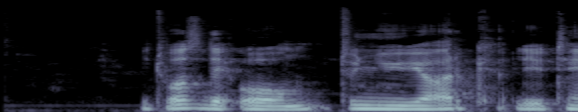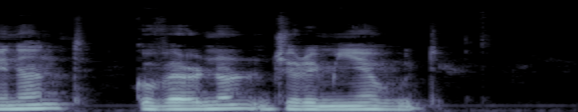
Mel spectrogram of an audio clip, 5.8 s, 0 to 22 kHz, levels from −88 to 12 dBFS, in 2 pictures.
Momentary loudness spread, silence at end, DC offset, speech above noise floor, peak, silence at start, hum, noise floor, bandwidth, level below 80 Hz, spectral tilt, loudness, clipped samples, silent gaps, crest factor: 9 LU; 0.7 s; under 0.1%; 45 dB; -8 dBFS; 0.7 s; none; -66 dBFS; 8.2 kHz; -52 dBFS; -7.5 dB/octave; -22 LUFS; under 0.1%; none; 16 dB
